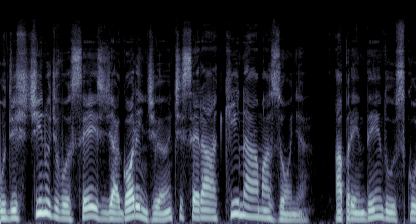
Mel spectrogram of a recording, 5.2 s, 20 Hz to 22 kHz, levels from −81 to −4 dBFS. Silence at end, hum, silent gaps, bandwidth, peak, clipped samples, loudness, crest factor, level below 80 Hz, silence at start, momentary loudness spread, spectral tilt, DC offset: 0 s; none; none; 15 kHz; -8 dBFS; under 0.1%; -25 LUFS; 16 dB; -58 dBFS; 0 s; 7 LU; -6 dB/octave; under 0.1%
